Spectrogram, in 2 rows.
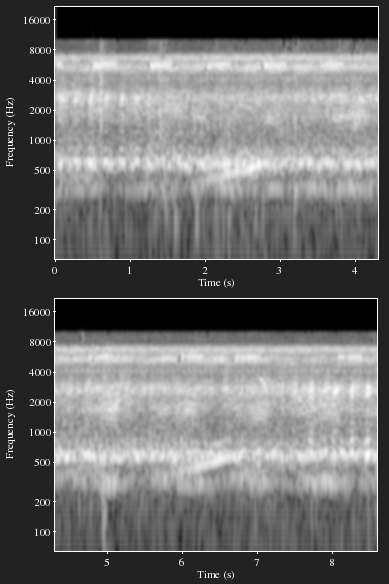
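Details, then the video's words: Morning frog chorus at the Community Baboon Sanctuary in Belize, 2010, after one night of rain ended a three-month drought: layered continuous high buzzing and chirping, with occasional rising low glides. "Frog calls galore"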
